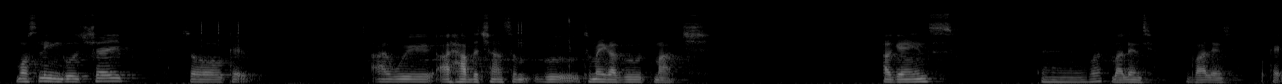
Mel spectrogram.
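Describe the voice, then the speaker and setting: A man with a Spanish accent speaks at a medium pitch and a fairly slow pace. His delivery is monotone and flat, with long, frequent pauses. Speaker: gaming streamer. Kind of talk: live gameplay commentary. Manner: halting, many restarts.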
